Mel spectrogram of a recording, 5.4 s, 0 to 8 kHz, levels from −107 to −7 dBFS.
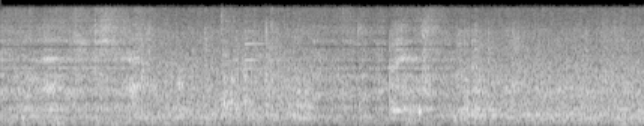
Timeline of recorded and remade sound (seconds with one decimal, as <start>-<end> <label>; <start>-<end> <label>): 0.0-1.1 remade; 1.1-2.6 recorded; 2.6-3.8 remade; 3.8-5.4 recorded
